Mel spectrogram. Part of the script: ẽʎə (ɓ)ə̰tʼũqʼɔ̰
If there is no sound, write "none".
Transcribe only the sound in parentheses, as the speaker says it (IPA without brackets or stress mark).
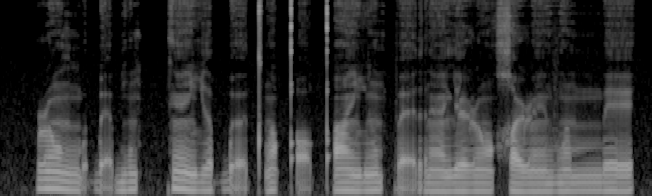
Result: ɓ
